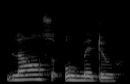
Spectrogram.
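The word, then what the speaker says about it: L'Anse aux Meadows: det er et underligt fransk-engelsk navn, så vi udtaler det fransk-engelsk. Øh, Land, Lands O Meadows.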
